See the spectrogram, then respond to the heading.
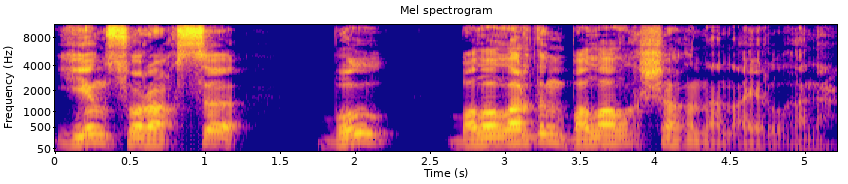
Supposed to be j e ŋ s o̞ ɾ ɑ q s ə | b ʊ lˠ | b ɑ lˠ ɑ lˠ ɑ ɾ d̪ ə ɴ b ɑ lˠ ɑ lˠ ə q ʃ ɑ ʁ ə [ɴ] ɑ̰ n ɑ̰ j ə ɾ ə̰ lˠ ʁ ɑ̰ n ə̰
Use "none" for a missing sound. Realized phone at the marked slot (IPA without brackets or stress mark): n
